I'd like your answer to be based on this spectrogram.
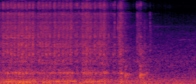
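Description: A domestic sewing machine runs a steady seam of stitching through blouse lining fabric during a tailoring class. The whirring, rapid motor chatter stays close and continuous for the full stretch, with no voices over it.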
